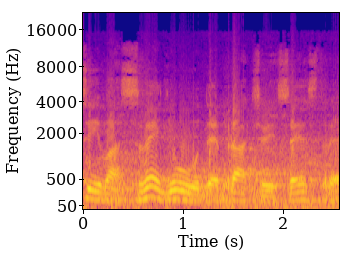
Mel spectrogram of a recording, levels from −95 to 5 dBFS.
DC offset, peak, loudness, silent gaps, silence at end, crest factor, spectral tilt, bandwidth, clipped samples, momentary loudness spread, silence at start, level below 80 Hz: 0.7%; 0 dBFS; -8 LUFS; none; 0 s; 8 dB; -7 dB/octave; 12.5 kHz; 4%; 4 LU; 0 s; -26 dBFS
